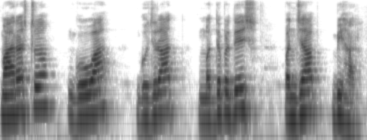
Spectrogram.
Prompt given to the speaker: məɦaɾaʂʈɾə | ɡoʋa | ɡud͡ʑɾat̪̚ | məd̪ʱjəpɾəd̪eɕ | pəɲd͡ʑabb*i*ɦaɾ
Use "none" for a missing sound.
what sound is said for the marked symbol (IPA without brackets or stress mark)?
i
